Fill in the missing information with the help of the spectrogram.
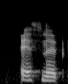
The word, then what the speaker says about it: Avnet: Bei Avnet, habe ich das richtig ausgesprochen, ja? – Avnet, genau. – Avnet, okay, also so Englisch dann eher ausgesprochen, okay.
